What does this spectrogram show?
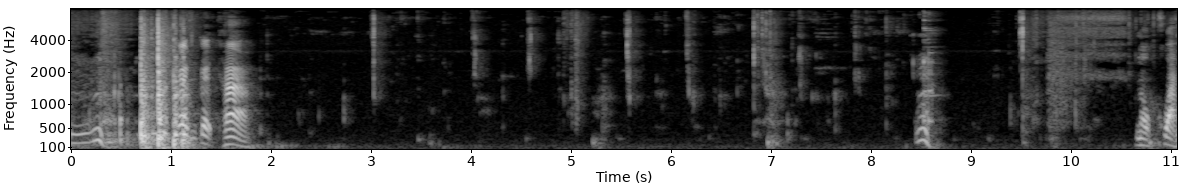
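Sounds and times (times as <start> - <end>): person chewing food: 2.4 - 10.1.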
